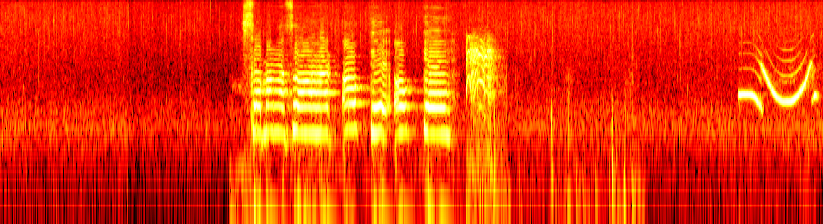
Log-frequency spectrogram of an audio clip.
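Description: Rain falls in the Sakura School Simulator video game, a soft continuous patter behind a voice that speaks briefly and a short burst of game tones near the end.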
